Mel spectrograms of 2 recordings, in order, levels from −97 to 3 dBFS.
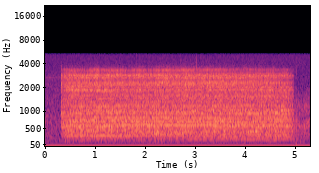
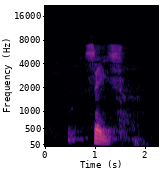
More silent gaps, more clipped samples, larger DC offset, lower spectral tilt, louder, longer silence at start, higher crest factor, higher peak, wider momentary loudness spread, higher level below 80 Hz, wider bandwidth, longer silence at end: neither; neither; first, 1% vs under 0.1%; about the same, -4.5 dB/octave vs -4 dB/octave; first, -17 LUFS vs -46 LUFS; second, 0 s vs 0.45 s; second, 14 dB vs 22 dB; first, -4 dBFS vs -28 dBFS; second, 4 LU vs 16 LU; first, -62 dBFS vs -86 dBFS; second, 5.4 kHz vs 9.4 kHz; second, 0 s vs 0.4 s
